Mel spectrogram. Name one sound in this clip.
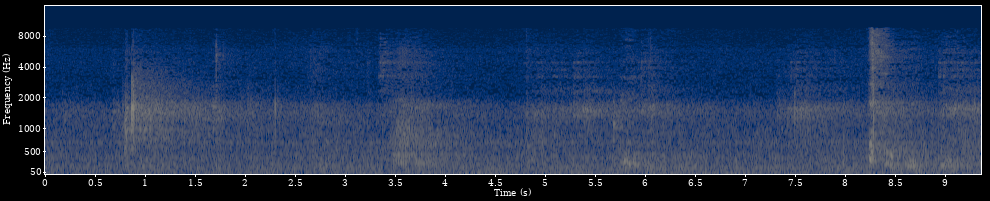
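A billiard ball is set down on a table with a sharp knock.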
